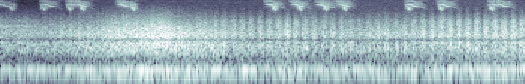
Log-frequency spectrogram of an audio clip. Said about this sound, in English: Man, that helicopter's taking a long time.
